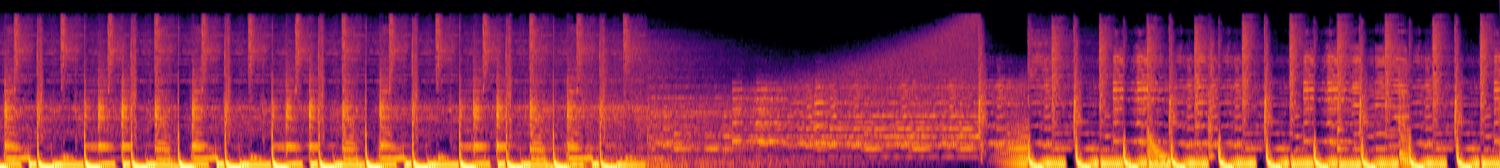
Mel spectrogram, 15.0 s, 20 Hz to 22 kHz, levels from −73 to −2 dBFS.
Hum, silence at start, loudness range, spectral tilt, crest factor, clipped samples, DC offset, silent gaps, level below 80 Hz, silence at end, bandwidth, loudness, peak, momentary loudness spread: none; 0 s; 7 LU; -4.5 dB/octave; 10 dB; under 0.1%; under 0.1%; none; -14 dBFS; 0 s; 16.5 kHz; -13 LUFS; -2 dBFS; 9 LU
